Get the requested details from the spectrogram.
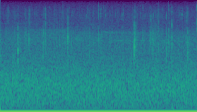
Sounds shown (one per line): rain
